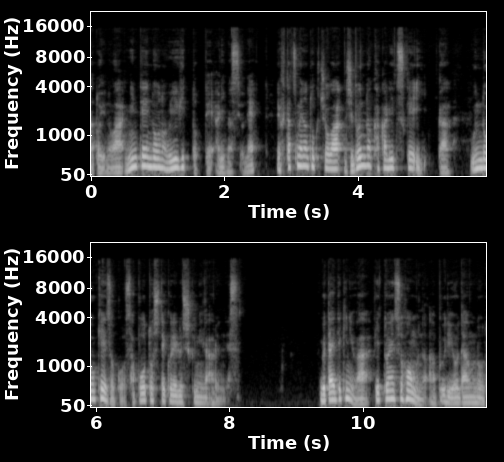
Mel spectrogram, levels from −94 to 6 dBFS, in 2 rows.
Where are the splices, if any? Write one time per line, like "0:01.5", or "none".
0:02.8
0:05.7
